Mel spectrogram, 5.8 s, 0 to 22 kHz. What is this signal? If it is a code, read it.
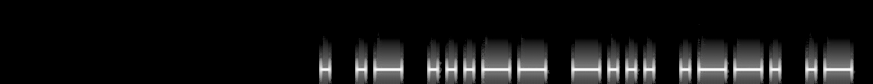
Morse code, heard as a keyed tone, about 20 wpm, 690 Hz. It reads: EA3BPA
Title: DXCC-100 Call Signs - 6 Characters - Repeated 2x - 20wpm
